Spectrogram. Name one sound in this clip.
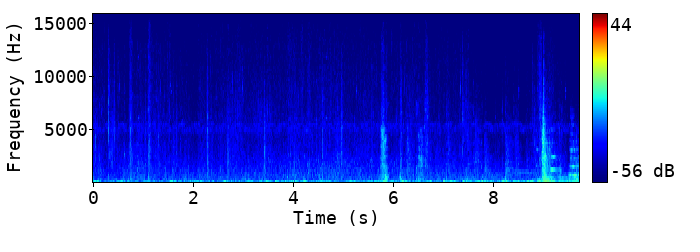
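Footsteps crunch over gravel and grass.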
